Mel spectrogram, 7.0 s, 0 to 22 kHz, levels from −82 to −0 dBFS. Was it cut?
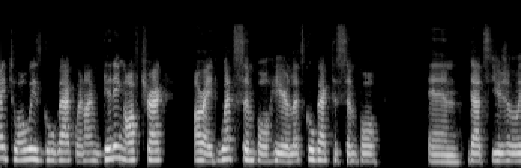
no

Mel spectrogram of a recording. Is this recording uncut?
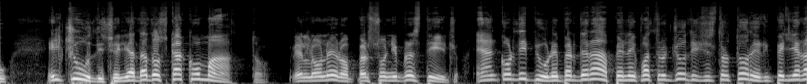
no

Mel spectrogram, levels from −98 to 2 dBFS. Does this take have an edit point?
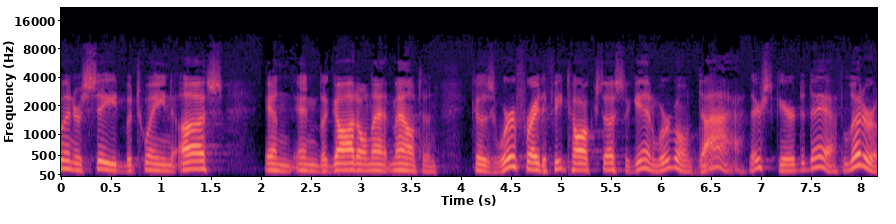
no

